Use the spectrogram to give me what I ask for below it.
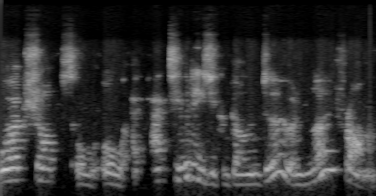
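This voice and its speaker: A woman with an Australian accent speaks at a medium pitch, her voice swinging very widely up and down. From Australia, Sydney. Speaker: paranormal investigator. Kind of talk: interview. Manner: hesitant with fillers.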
